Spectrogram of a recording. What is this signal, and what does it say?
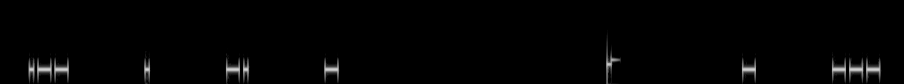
Morse code, heard as a keyed tone, about 28 wpm, spaced as for 10 wpm, 700 Hz. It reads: WENT TO
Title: 6x Character Spacing - Top 200 Words - 28wpm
